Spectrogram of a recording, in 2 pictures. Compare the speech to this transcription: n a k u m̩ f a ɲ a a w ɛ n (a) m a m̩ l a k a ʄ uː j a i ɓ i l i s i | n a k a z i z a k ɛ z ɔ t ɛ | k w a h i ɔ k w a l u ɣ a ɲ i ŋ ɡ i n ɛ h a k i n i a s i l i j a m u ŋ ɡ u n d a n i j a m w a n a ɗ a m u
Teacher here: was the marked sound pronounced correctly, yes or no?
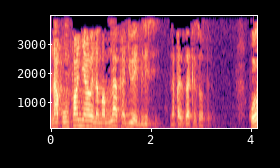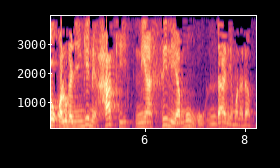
yes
